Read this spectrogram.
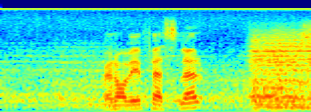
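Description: Race car engines roar past at high speed.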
